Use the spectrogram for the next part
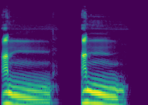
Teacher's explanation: in west perthshire there was this form which elongates the n sound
